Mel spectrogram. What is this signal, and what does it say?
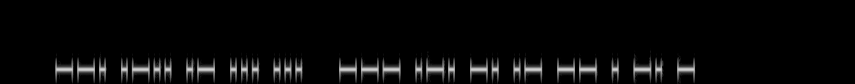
Morse code, heard as a keyed tone, about 22 wpm, 690 Hz. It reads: GLASS ORNAMENT
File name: Difficult Words with Hints - 22wpm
